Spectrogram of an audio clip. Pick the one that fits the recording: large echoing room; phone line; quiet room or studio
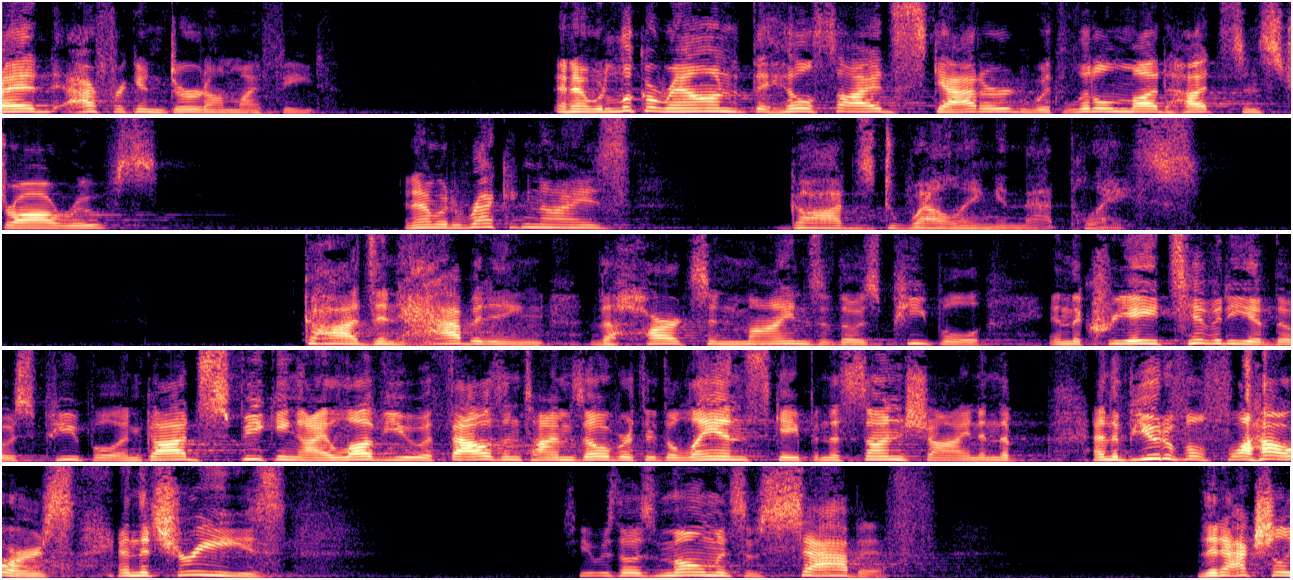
large echoing room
